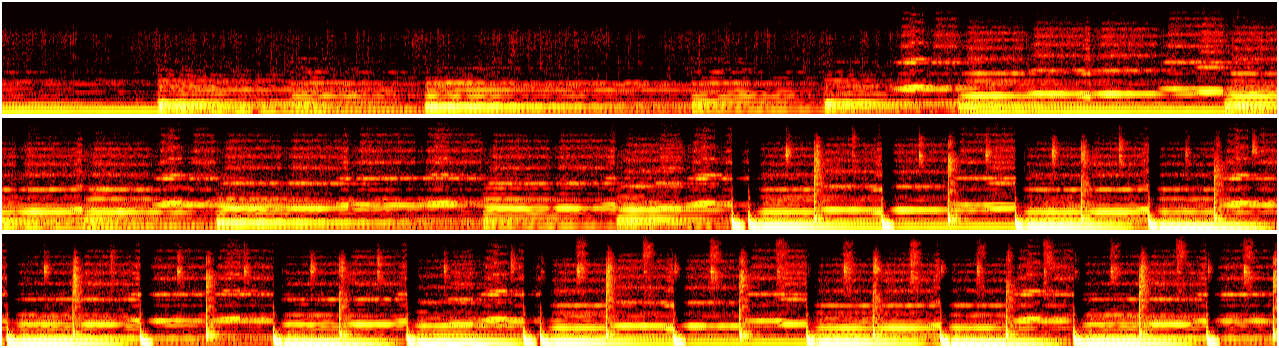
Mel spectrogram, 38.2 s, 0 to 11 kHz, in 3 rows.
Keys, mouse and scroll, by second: 6.6-7.7 middle drag, 8.2-8.8 middle drag, 10.3-11.0 middle drag, 11.5-11.9 middle drag, 12.8 Tab, 13.5 middle click, 13.8 Tab, 14.4-15.1 middle drag, 15.5-16.0 middle drag, 16.5-17.9 middle drag, 19.3-20.7 middle drag, 20.9 shift+middle drag, 21.7 middle click, 22.1 middle click, 22.8-23.4 middle drag, 24.6-25.3 middle drag, 25.9 middle click, 26.7 middle click, 28.2-30.2 middle drag, 31.3-31.9 middle drag.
